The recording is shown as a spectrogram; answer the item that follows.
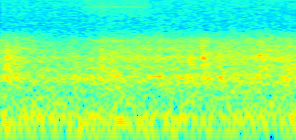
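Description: Steady background noise of an amateur recording of a spoken talk: an even hiss with a low hum beneath it, and no distinct event.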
